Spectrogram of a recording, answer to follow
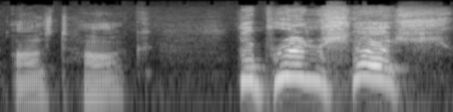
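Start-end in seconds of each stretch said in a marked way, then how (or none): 1.2-2.2 high, loud, slow roar. Acted. The Duke roars a correction at Hark, loud and high. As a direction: bellow it out. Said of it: "roared the Duke".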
